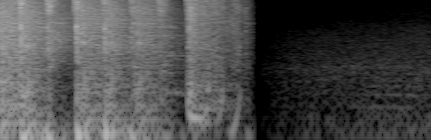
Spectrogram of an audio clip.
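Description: Loud music with a heavy drum beat that cuts off suddenly just over a second in, leaving near silence.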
